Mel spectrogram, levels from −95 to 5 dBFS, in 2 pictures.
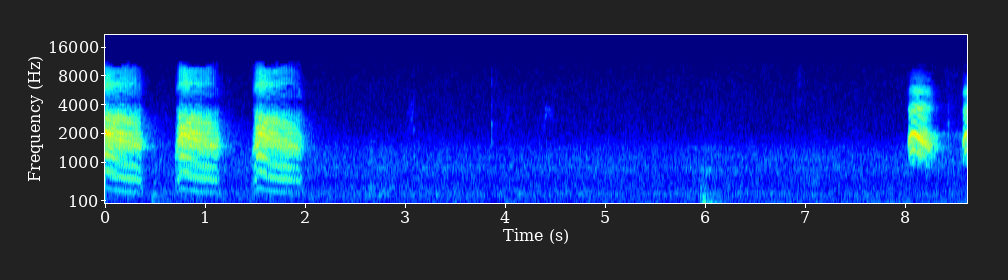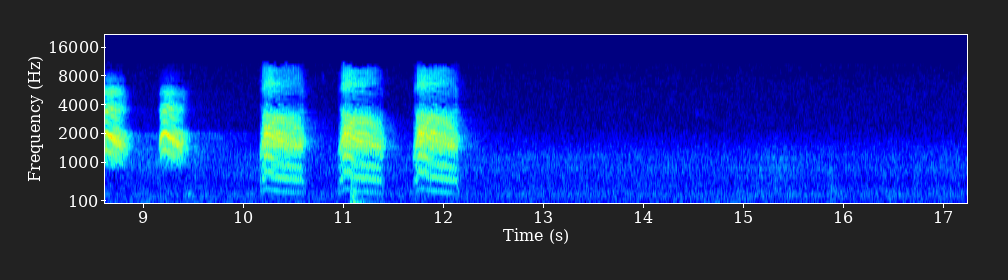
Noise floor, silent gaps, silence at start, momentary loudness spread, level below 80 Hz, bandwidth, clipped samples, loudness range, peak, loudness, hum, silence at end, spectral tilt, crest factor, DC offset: -67 dBFS; none; 0 s; 13 LU; -76 dBFS; 11.5 kHz; under 0.1%; 6 LU; -16 dBFS; -32 LUFS; none; 5.05 s; 1.5 dB/octave; 22 dB; under 0.1%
